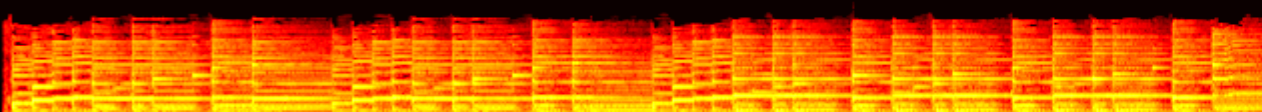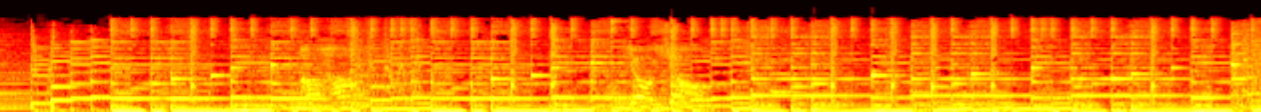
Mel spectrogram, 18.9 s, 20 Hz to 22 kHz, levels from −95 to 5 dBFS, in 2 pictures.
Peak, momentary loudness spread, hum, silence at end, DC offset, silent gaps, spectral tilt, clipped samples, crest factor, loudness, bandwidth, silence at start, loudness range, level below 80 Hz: 0 dBFS; 4 LU; none; 0 s; 2%; none; -4 dB/octave; under 0.1%; 14 dB; -15 LUFS; 11.5 kHz; 0.05 s; 3 LU; -26 dBFS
